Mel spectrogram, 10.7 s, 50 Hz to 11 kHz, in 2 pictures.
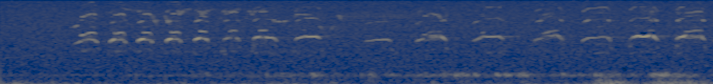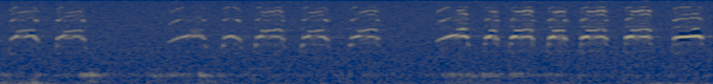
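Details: Female Osprey on Loch Arkaig Nest One, 5 May 2024, calling persistently to her mate for fish. Long strings of rapid piping whistles, repeated several a second, are broken by brief pauses, with a faint low hum and some knocking noises.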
